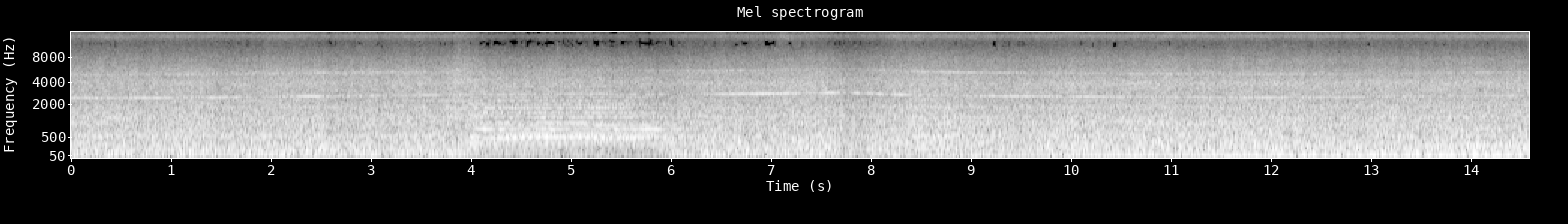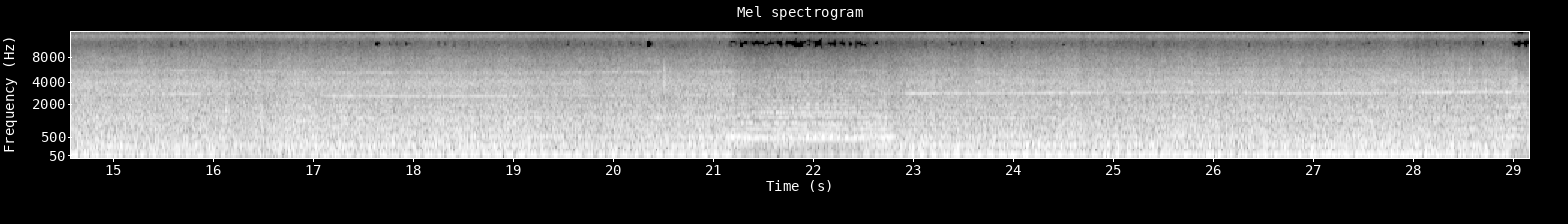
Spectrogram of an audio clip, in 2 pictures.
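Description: Norfolk Southern diesel freight locomotives passing slowly at close range, their engines running with a steady low rumble and a thin high whine over the top. A train horn sounds two long blasts, about four and about twenty-one seconds in, and a third starts at the very end.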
